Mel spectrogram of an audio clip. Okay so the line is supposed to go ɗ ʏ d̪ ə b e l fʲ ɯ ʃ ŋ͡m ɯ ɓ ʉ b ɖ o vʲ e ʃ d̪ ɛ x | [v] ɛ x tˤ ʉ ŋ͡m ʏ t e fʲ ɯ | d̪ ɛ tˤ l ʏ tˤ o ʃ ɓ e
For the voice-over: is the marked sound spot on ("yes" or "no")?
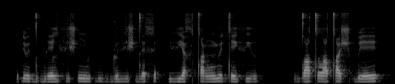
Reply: no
